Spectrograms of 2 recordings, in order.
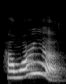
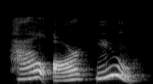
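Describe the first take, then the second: First: It is spoken fast with 'you' reduced to ya. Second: It is spoken slowly with a full 'you'. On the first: "Fast and natural" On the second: "Slow and clear"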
